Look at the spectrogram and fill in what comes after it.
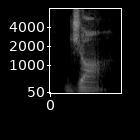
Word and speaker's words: Zhao: So you're thinking Zhao, but the way you pronounce it is Chloe Jaw.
